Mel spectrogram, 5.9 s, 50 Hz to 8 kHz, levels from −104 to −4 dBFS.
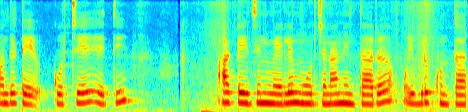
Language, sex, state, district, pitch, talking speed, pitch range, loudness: Kannada, female, Karnataka, Dharwad, 220 Hz, 135 wpm, 210-230 Hz, -17 LUFS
